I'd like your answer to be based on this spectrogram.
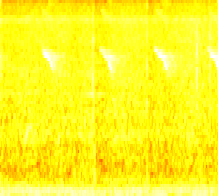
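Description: A Rhode Island chicken makes four short, evenly spaced high calls at close range over a steady low rumble in a backyard setting.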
